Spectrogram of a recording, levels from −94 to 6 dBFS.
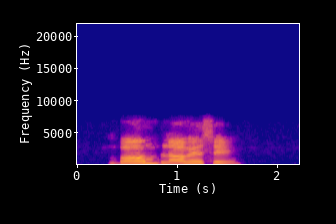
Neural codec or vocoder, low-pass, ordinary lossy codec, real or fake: none; 7.2 kHz; Opus, 16 kbps; real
